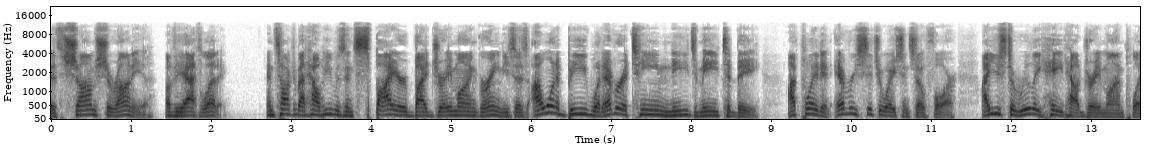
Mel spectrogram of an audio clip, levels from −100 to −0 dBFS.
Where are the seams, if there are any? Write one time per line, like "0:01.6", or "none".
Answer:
0:01.3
